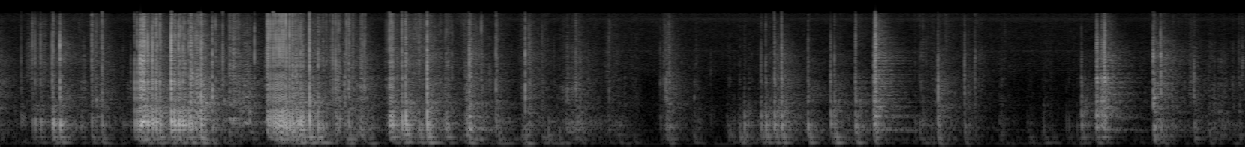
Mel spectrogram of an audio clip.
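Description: Long teal nails scratch and tap the surface of a large, hollow, inflated clear latex balloon with a gold pineapple print, held in both hands. Loud bursts of scratchy rubbing in the first two seconds give way to irregular, dull, hollow taps and short scrapes, each fading quickly.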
